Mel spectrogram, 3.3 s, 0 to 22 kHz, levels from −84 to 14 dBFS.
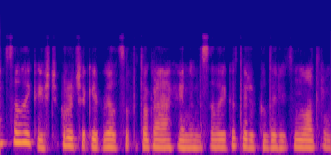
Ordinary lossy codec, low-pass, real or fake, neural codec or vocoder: Opus, 32 kbps; 7.2 kHz; fake; codec, 16 kHz, 2 kbps, FreqCodec, smaller model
